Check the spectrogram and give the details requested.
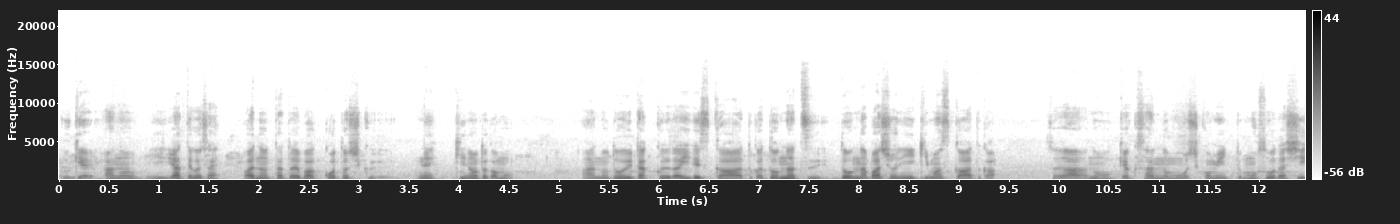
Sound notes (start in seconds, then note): none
